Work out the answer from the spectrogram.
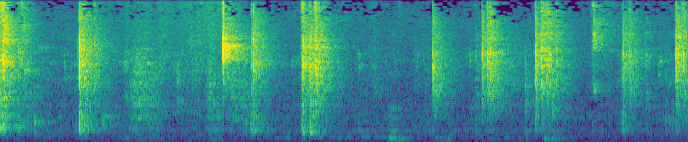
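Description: Wet eating sounds of fufu with sticky okra soup being eaten by hand: a run of irregular smacks and clicks from chewing and lips, about one or two a second.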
